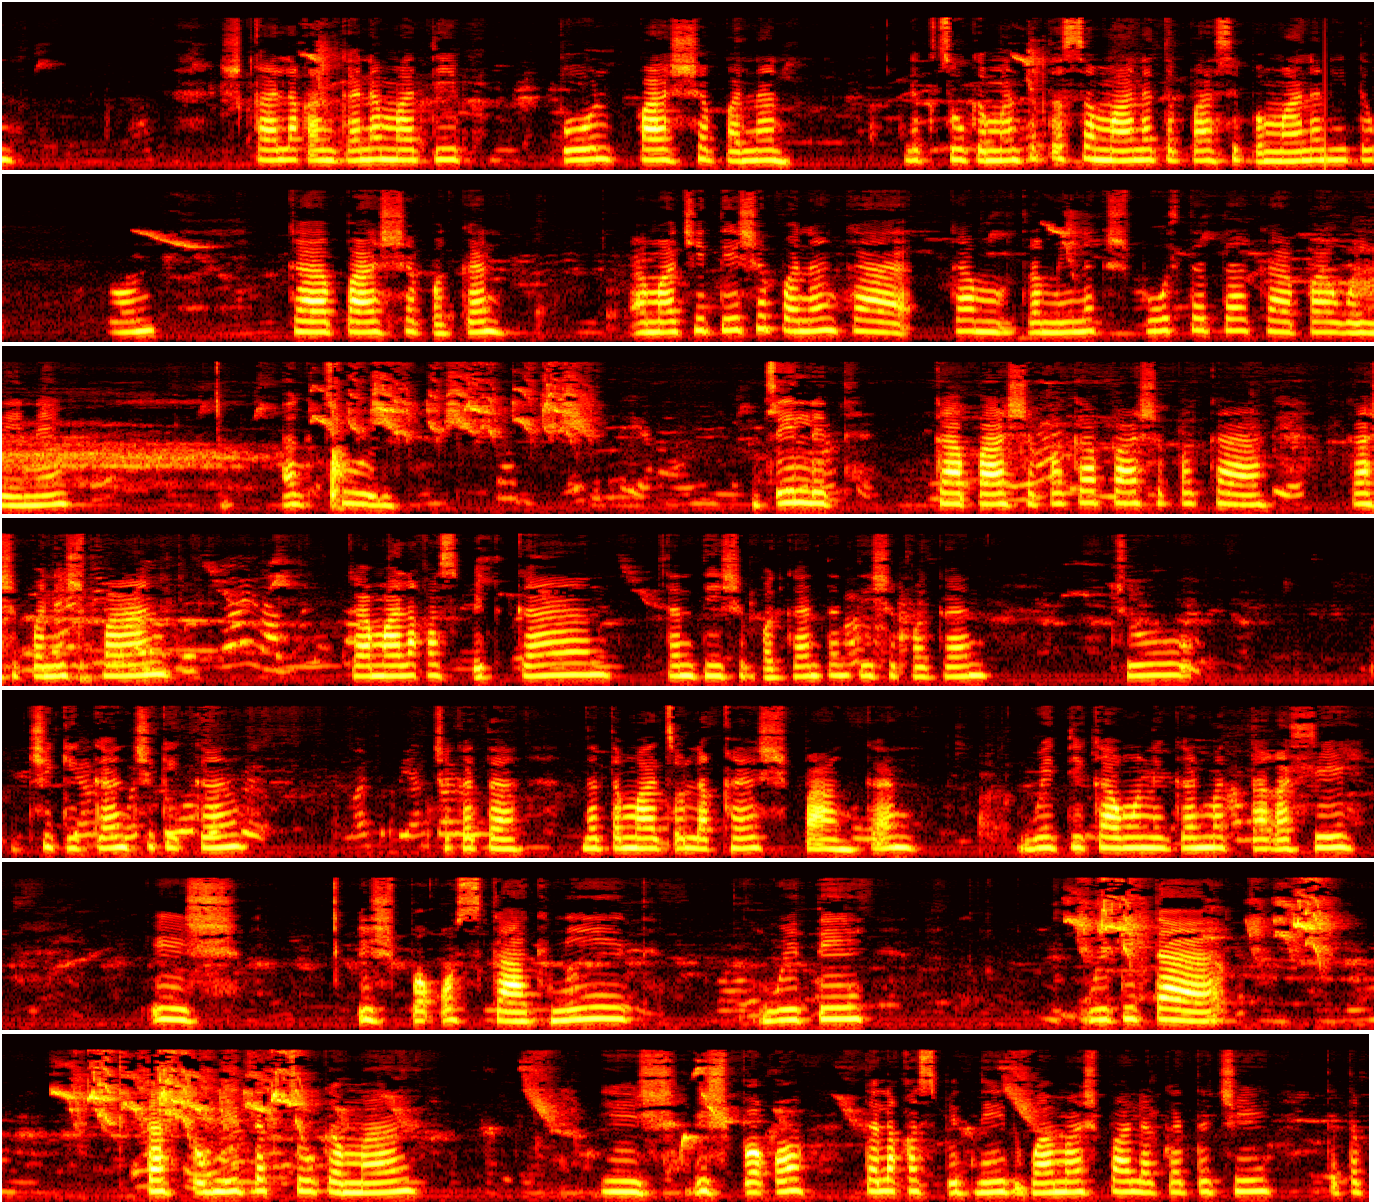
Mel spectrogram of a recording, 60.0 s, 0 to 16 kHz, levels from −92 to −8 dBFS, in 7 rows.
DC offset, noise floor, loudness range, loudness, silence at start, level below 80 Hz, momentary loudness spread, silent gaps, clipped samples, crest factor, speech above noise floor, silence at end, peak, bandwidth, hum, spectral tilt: under 0.1%; -69 dBFS; 8 LU; -23 LUFS; 0 s; -66 dBFS; 16 LU; none; under 0.1%; 22 dB; 46 dB; 0.05 s; -2 dBFS; 11.5 kHz; none; -4 dB/octave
